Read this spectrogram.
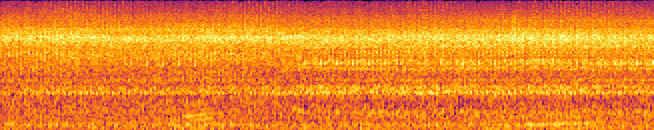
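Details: Nissan Almera running after cylinder head work: a quiet, even idle behind some hiss, with the blower running. No knocks or misses, no overheating or hard start; the engine runs smoothly.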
